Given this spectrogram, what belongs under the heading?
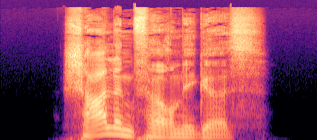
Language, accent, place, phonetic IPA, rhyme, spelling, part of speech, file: German, Germany, Berlin, [ˈʃaːlənˌfœʁmɪɡəs], -aːlənfœʁmɪɡəs, schalenförmiges, adjective, De-schalenförmiges.ogg
- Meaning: strong/mixed nominative/accusative neuter singular of schalenförmig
